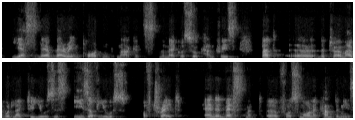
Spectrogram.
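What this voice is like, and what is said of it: Heavy German accent. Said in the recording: “I have a rather heavy German accent”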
